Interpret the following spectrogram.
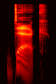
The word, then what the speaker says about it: deque: Double-ended queue, pronounced deque, push and pop at the front and the back, all order 1.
